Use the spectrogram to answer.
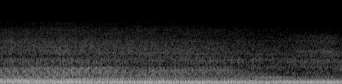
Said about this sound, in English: It's the first time he's driving that van.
